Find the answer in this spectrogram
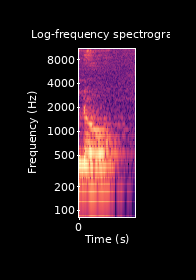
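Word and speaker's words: hanno: quickly yeah yeah yeah the letter H exists in the Italian alphabet however you never pronounce it it's always silent you can see it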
